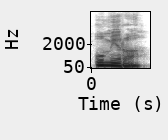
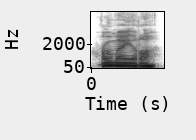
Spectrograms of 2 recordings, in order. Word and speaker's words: উমাইরা: যার অর্থ অর্জনকারী 18 নাম্বার রয়েছে উমিরা বা এটাকে আরবি শুদ্ধ উচ্চারণ যদি আমরা করি উমাইরা যার অর্থ দীর্ঘজীবী 19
